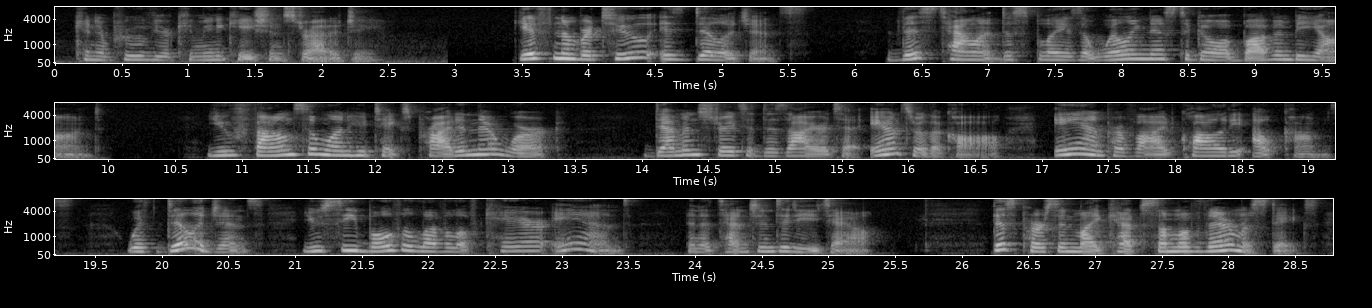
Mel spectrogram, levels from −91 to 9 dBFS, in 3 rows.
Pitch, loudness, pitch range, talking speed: 220 Hz, -27 LUFS, 200-250 Hz, 130 wpm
